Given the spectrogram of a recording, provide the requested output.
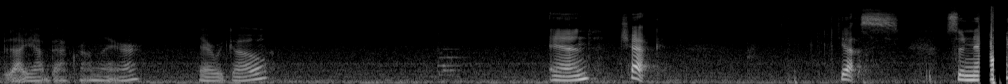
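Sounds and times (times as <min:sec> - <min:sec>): low steady hum: 0:00.0 - 0:09.8
brief faint tone: 0:04.4 - 0:04.7.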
